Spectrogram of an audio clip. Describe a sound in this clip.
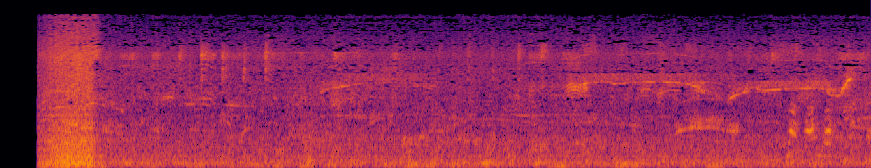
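A crowd murmurs faintly outdoors.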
